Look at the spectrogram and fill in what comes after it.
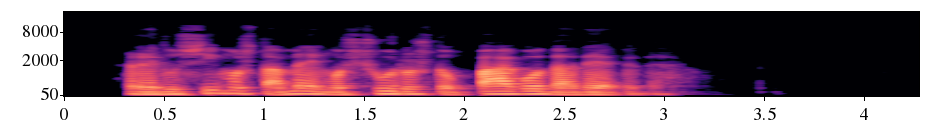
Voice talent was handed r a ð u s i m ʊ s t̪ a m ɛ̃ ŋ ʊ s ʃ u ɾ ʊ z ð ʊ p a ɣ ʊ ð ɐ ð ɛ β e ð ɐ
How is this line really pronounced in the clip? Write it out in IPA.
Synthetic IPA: r e ð u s i m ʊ s t̪ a m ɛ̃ ŋ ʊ s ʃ u ɾ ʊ z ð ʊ p a ɣ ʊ ð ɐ ð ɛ β e ð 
